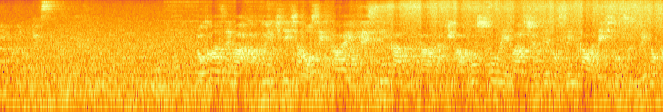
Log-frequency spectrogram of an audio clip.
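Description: A crowd murmurs and shuffles while boarding a train.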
